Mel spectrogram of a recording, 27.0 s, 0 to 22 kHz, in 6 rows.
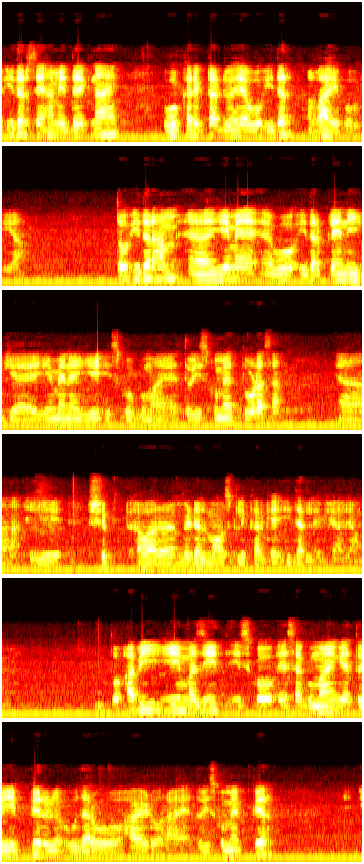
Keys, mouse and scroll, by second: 12.2 middle click, 15.8 shift+middle click, 20.5 click, 25.8 shift+middle click.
